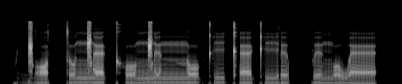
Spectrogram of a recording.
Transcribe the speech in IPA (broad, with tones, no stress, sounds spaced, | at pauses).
ɡ͡ǁ ɔ˨ tː ʊ˦ ŋ͡ǁ ɛ˦ kʰ o˨ ŋ͡ǁ ɪ˦ nː o˦ kʼ i˦ kʼ ɛ˦ kʼ i˦ ɾ ɪ˨ pː ɪ˦˨ ŋ o˦ w ɛ˨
